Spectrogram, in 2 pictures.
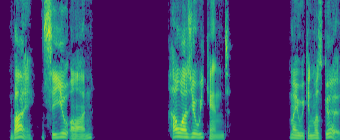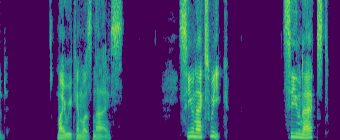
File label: Classroom English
